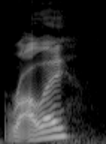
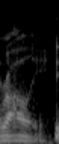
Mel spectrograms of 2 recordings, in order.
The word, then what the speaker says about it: Raleigh: So like my deck choice was poor for our regional, but like Rugscape Shift took second at Raleigh. I just butchered that. – Raleigh. Yeah, it's just Raleigh.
